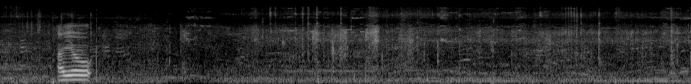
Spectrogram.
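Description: The wheels of a pedicab roll over paving.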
